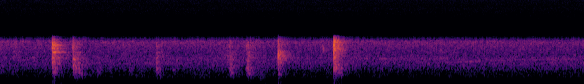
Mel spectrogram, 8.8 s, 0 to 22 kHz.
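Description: A popsicle-stick truss bridge under about 50 pounds of load gives a string of sharp snaps and clicks, about seven over the first five seconds, the loudest near five seconds in. The snapping is put down to the glue joints giving way.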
